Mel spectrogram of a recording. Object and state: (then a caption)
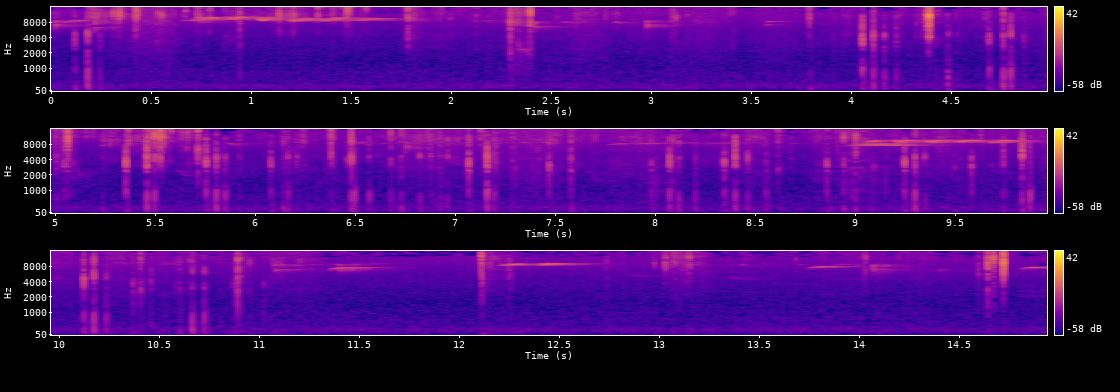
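Birch log bark. Red-painted fingernails and fingertips scratch and tap the papery white bark of a large, solid fallen birch log with a peeled dark patch, lying on dry leaves. Quiet, dry, crisp scratching runs throughout, broken by many sharp, short-lived ticks and taps with a bright edge. Faint high chirps sit in the background.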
